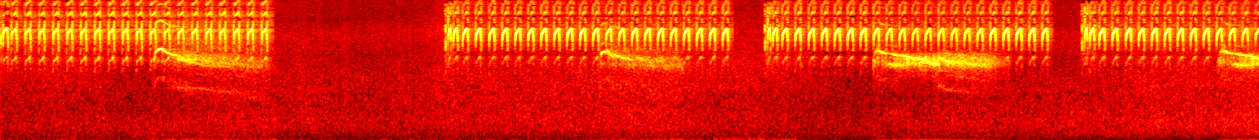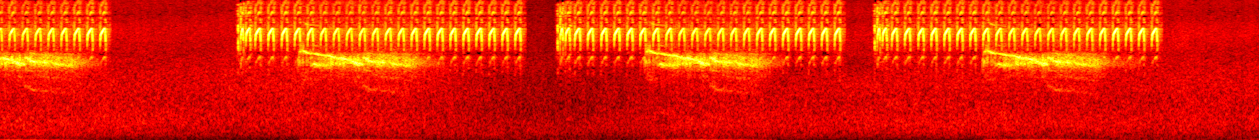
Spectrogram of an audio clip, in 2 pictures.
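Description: Eagle calls repeating in a loop: a short, high, downslurred whistle every four seconds or so, overlaid by louder bursts of rapid high chattering notes, roughly ten a second, each burst lasting about three seconds.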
